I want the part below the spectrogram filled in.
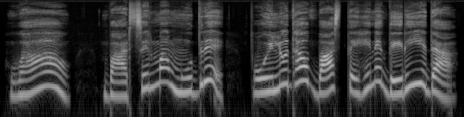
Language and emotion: Santali, surprised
